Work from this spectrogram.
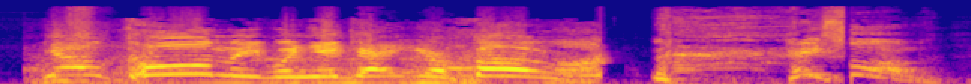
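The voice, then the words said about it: Imitated Philadelphia accent. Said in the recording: “Philly you accent ... He sounds just like that.”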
